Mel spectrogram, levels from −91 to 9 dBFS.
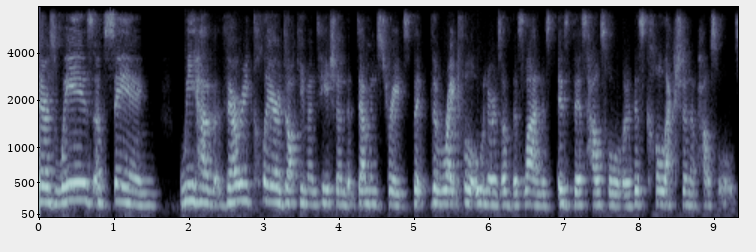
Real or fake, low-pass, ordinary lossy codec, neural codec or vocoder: real; 7.2 kHz; Opus, 32 kbps; none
